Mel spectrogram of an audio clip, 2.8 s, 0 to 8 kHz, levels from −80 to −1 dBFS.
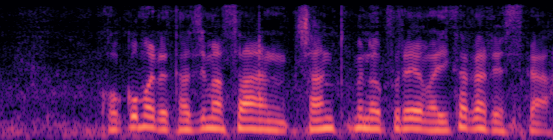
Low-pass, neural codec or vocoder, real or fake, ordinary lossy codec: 7.2 kHz; codec, 24 kHz, 3 kbps, HILCodec; fake; none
